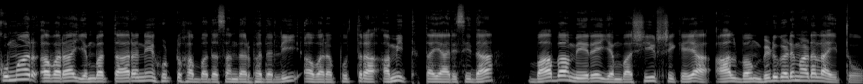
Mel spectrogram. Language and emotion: Kannada, neutral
